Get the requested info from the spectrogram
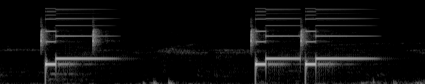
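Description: Electronic lap-timing chimes from the RC race's timing system, each marking a car crossing the timing line to complete a lap. They come in two bursts about two seconds apart, each a few overlapping ding tones that ring out for about a second.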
